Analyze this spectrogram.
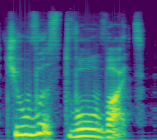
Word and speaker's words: чувствовать: The spelling of this word is чувствовать, чувствовать, but pronunciation will be like чувствовать, чувствовать. So the first V, the Russians don't pronounce. It's mute sound.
